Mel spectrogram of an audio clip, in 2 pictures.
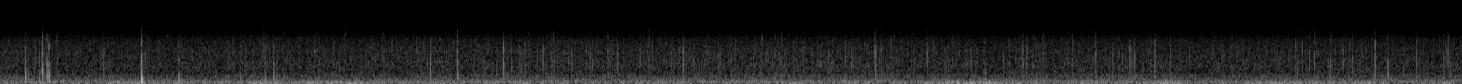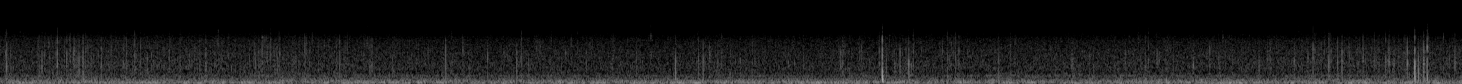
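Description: Rain falling on an umbrella held overhead: a steady hiss made of many small drop clicks, with a few sharper, louder drops.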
